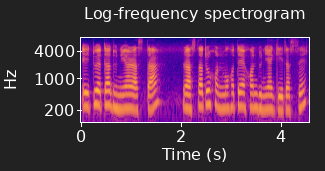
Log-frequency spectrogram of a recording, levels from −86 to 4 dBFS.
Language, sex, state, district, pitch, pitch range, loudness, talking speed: Assamese, female, Assam, Sonitpur, 235 Hz, 220-255 Hz, -19 LUFS, 130 wpm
